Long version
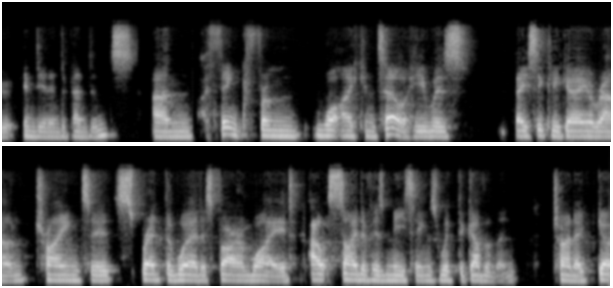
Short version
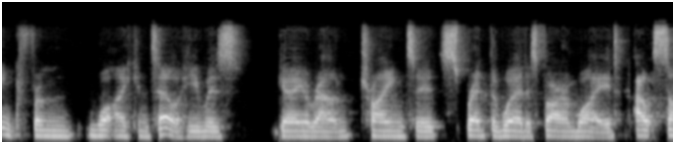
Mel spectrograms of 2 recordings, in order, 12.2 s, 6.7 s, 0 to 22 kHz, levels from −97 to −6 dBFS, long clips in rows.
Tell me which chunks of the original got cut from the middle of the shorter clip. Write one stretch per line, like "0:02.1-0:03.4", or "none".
0:05.0-0:05.6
